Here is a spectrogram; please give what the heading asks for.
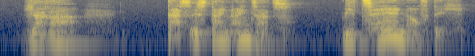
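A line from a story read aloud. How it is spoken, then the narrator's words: Expectant voice. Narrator (German): sagt mit erwartungsvoller Stimme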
